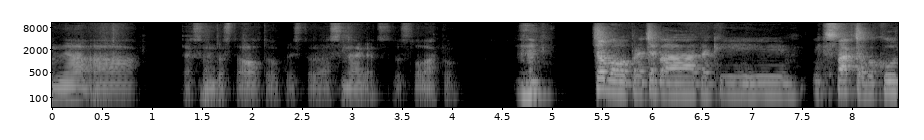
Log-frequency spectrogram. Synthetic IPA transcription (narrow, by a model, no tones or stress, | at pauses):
mɲaa | t̪aksɔmd̪ɔst̪aːʋa̰lt̪ɔɦɔpɾiːst̪ɔ̰ɾuasinajʋɪa̰d͡zzɔslɔ̰ʋa̰ːkɔ̰ʊ | ɦ̩ | t͡ʃɔbɔlpɾɛcɛbat̪akiː | ɛksfakt̪lɛbɔku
